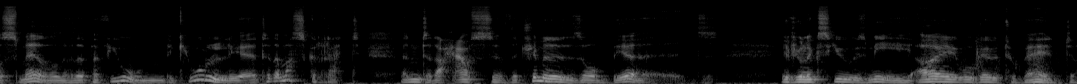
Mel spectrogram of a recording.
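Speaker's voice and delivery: haughty, long-suffering declamation; pompous creature complaining wearily; grand Phoenix. Acted.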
